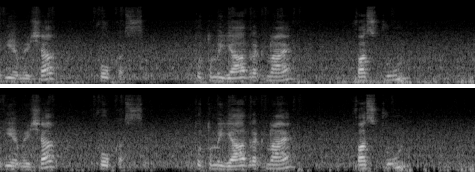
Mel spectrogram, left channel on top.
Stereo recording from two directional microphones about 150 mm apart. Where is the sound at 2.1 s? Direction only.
40° right (ahead or behind).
